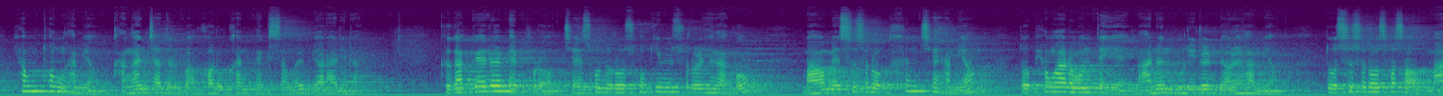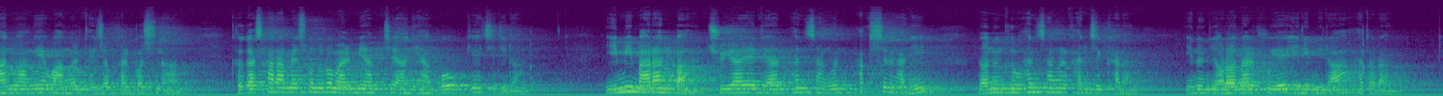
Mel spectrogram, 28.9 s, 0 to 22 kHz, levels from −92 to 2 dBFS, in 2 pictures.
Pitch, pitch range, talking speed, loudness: 150 Hz, 130-170 Hz, 290 characters per minute, -24 LUFS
